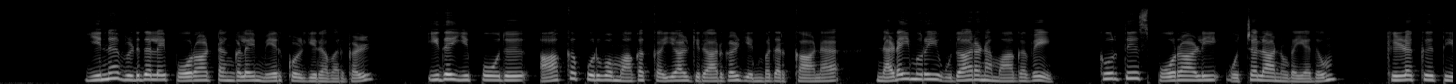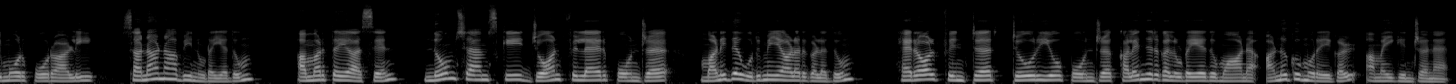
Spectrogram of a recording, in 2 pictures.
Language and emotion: Tamil, neutral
